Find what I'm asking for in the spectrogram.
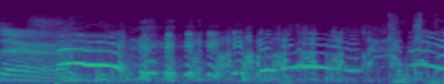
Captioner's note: giggling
